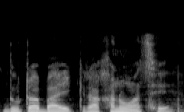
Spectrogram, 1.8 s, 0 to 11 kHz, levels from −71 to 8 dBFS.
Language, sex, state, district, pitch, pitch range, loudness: Bengali, male, West Bengal, Cooch Behar, 140 Hz, 140-150 Hz, -16 LUFS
